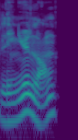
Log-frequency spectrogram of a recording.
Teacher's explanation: most native speakers don't do it when they speak quickly instead it's very common to turn the middle tone into a first tone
